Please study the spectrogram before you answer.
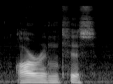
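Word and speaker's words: Auranitis: Let me see if I'm pronouncing that one right. That is a T. Aurontus, which encompasses much of what today is modern Israel, the Palestinian territories, northern Jordan, and southwestern Syria.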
